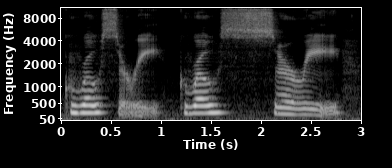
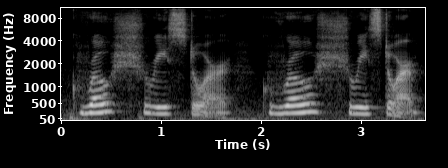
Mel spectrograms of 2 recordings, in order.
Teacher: There's two different pronunciations for this and it's just a regional difference or a personal preference. You can say grocery with an s sound in the middle. Grocery. Grocery. But for me, I say grocery with a sh sound in the middle.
